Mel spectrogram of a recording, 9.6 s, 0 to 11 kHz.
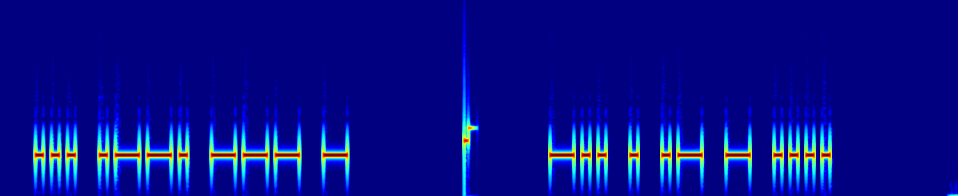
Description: Morse code, heard as a keyed tone, about 15 wpm, 700 Hz. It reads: SPOT DEATH
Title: Sentences from Top 1100 Words - New Word Drill Alt - 15wpm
